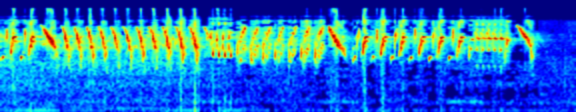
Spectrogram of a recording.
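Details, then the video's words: A singing European goldfinch of the kind called "gitano" gives a rapid, tinkling song of quick high twittering notes and buzzy trills, about twenty-five sweet chirps in a fast, liquid run. "Jilguero Gitano Pegando"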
